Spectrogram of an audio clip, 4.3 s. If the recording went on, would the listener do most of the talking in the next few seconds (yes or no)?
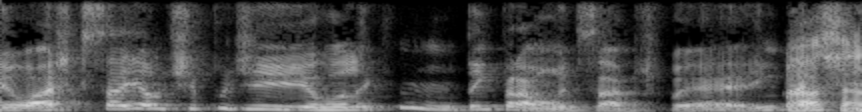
yes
